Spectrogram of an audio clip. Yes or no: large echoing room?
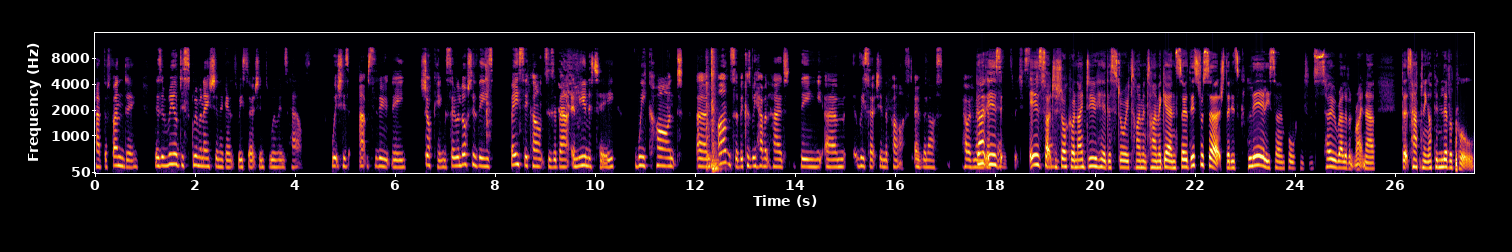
no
